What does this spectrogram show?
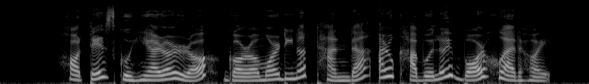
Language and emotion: Assamese, happy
